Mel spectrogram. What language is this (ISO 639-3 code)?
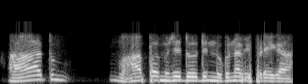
urd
